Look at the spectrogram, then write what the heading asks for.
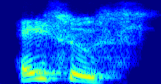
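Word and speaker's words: Jesús: It's like, the Hispanic name Jesus is pronounced Jesus. Yes.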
